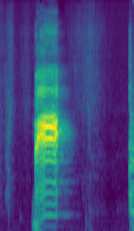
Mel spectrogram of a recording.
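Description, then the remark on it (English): A duck call gives a loud, nasal, mallard-like quack: one drawn-out raspy blast, a short pause, then the start of another quack. “try to do ticka ticka ticka ticka crack, but try to do you can put your feeds and your quack together. That sounds like mallard ducks.”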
